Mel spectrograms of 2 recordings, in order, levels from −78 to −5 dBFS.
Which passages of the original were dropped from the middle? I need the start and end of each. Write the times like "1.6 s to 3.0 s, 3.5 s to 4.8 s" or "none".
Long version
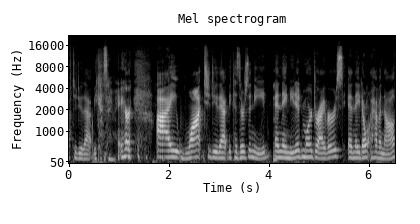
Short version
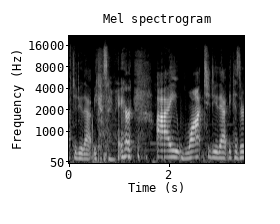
none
